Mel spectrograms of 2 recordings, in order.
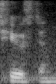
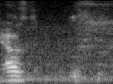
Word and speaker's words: Houston: houston street and i i know if you're a texan it's houston but new yorkers can't pronounce it say how's it and the reason why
